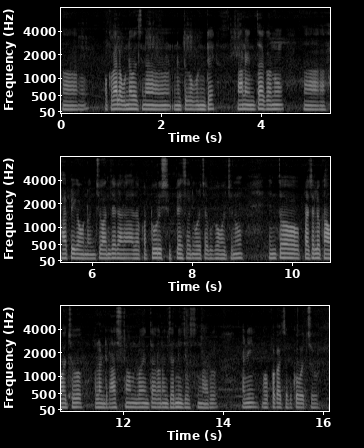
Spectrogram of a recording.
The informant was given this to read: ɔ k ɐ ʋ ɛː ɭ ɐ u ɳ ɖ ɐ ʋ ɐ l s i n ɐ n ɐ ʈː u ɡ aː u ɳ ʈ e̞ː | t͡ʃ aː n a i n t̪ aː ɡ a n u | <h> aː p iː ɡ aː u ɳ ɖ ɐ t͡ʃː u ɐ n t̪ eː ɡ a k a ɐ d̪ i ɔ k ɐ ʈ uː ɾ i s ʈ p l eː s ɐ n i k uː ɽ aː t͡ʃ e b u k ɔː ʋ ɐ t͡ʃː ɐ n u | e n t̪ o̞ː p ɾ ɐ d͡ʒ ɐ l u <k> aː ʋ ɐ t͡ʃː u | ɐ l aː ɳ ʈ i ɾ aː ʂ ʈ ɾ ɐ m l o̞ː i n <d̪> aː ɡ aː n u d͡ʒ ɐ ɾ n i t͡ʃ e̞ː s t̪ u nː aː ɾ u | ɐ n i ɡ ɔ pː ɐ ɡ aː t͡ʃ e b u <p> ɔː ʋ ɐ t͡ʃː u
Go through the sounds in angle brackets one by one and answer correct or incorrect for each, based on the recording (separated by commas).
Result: correct, correct, incorrect, incorrect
